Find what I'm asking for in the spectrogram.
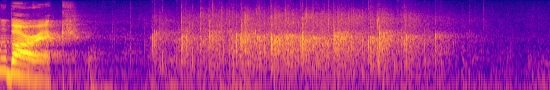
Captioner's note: audience applauding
